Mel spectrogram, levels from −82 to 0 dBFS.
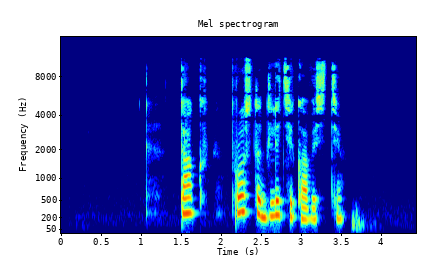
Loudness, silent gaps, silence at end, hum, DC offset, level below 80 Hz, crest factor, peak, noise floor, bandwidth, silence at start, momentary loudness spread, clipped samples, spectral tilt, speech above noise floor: -22 LUFS; none; 0.9 s; none; under 0.1%; -68 dBFS; 20 dB; -4 dBFS; -75 dBFS; 11.5 kHz; 1.5 s; 13 LU; under 0.1%; -4.5 dB/octave; 54 dB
